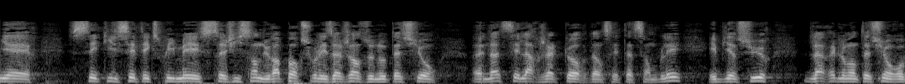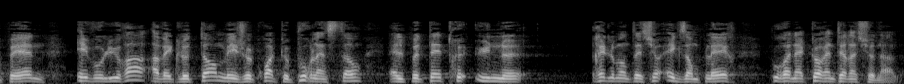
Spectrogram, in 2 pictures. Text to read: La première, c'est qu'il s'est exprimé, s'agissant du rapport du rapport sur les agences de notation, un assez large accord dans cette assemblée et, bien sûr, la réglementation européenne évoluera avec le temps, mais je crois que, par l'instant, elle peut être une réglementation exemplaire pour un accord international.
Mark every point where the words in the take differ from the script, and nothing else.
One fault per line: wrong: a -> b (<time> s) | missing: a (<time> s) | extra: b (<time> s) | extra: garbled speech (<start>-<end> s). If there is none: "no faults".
missing: du rapport (3.0 s)
wrong: par -> pour (11.9 s)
